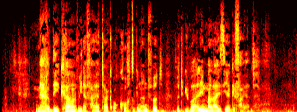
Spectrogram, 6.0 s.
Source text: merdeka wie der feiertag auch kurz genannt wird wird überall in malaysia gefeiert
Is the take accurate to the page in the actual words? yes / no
yes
